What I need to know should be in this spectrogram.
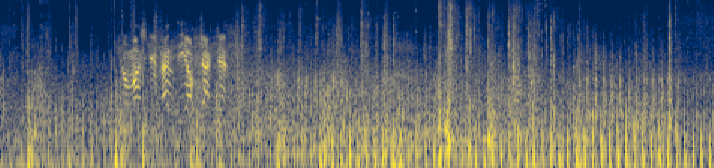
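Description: Footsteps crunch quickly over rubble.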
